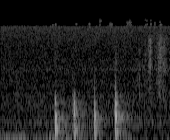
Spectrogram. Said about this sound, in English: Knocking everything. Very polite. I told him to please knock.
